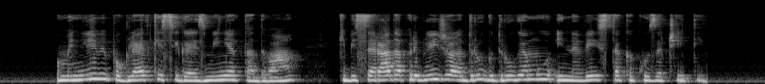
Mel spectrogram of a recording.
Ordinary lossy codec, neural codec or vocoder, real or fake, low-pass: none; none; real; 10.8 kHz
